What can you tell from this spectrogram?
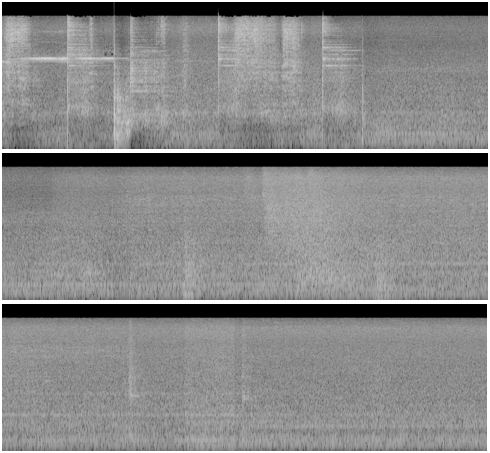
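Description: A hand hammer strikes a steel circular saw blade on a steel plate, giving about ten sharp, ringing metallic clanks in the first seven seconds as the blade is straightened. A steady machine hum with a faint tone follows.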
